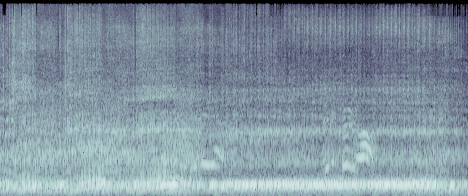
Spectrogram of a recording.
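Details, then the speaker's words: Nissan GTR: fresh start catches and revs unevenly with a lumpy, stumbling beat; no ignition suspected at first, and the oil smells of fuel. "crank it over real quick let's just hear it [Applause] it's not getting ignition there's no addition the oil smells like fuel maybe it is getting ignition"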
